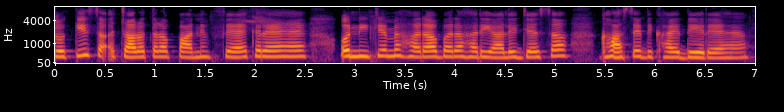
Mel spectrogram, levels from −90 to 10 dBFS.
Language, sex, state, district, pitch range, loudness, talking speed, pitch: Hindi, female, Punjab, Fazilka, 250-280 Hz, -18 LUFS, 180 wpm, 265 Hz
